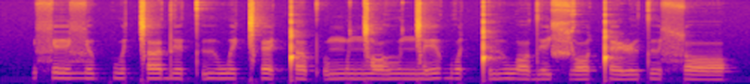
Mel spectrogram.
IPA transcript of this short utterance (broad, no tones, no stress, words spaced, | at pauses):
ɬeɮɘkʷɛ ǀɐde tʼɨweǀʰɛ ǃɐpʼoŋʷɨ ŋ͡ǀɔɣu ŋ͡ǀeɡʷɐ ǃɨwɔde ɕɔǃɛɭɨtɨ ɬɔ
